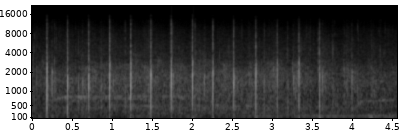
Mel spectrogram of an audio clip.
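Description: An audience at a high school graduation ceremony applauds steadily, with sharp individual claps standing out over a softer spread of clapping, heard at a moderate distance without talk.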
